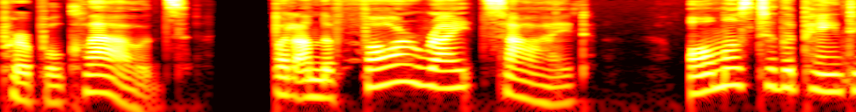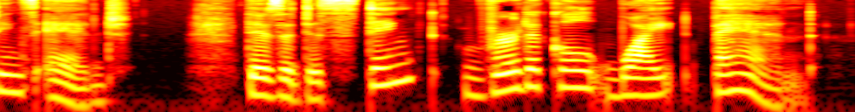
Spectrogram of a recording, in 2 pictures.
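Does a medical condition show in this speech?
No.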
